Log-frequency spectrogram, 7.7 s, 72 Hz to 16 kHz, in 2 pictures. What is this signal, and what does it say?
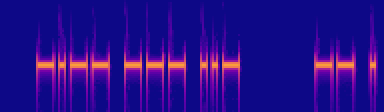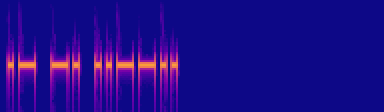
Morse code, heard as a keyed tone, about 22 wpm, 700 Hz. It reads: YOU MEAN?
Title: 2x Word-Spacing - Sentences from Top 200 Words - 22wpm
